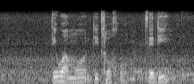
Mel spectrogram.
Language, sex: Tswana, male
